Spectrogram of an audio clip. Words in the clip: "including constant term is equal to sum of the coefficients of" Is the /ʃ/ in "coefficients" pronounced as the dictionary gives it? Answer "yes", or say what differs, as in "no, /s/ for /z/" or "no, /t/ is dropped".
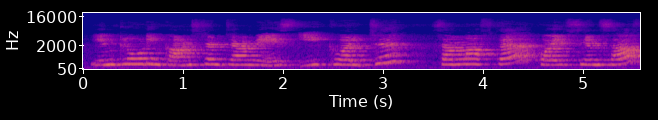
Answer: no, /ʃ/ is dropped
